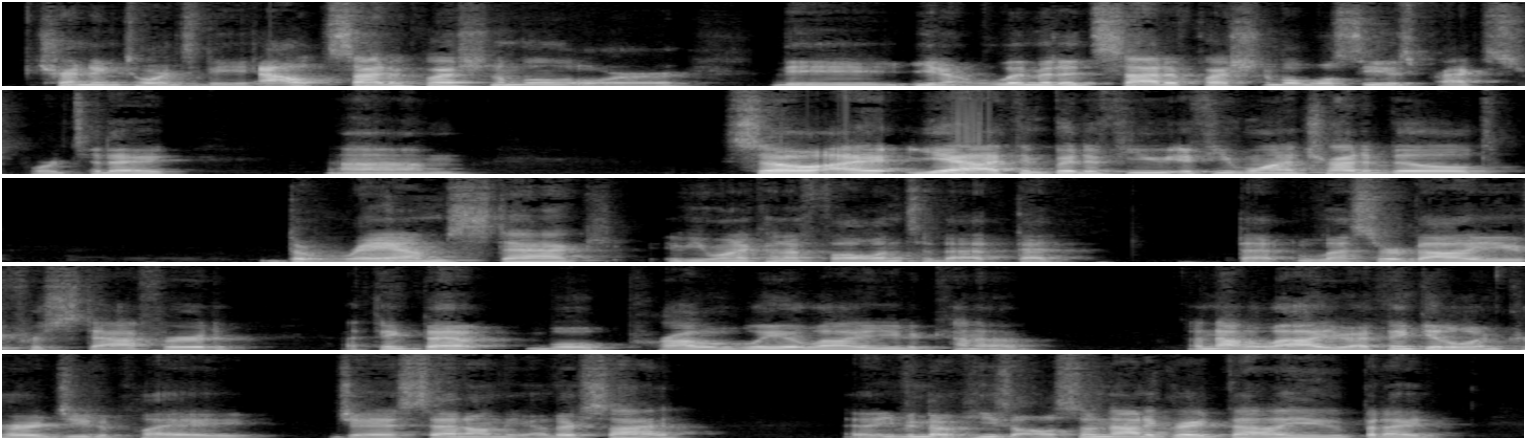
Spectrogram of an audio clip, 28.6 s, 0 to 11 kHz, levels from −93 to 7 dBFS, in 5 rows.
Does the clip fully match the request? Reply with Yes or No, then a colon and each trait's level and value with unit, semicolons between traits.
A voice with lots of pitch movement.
No: average, 3.3 semitones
